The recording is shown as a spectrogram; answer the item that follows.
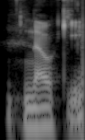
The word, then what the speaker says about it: gnocchi: It's spelled G-N-O-C. – Gnocchi. – Gnocchi. – Yeah. Mm-hmm. Gnocchi. I didn't know how to pronounce it.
